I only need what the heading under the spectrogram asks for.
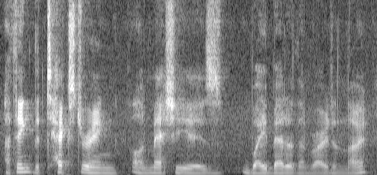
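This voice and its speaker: Gravelly man chatting on a live stream. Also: on the low side, moderate pace, slight background noise. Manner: self-described monotone, rambling with restarts. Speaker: live-stream host and content creator. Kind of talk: casual live-stream chat.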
